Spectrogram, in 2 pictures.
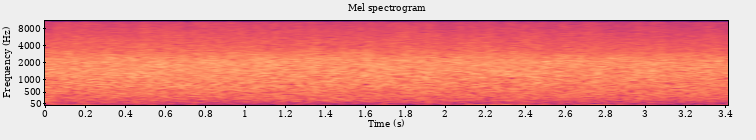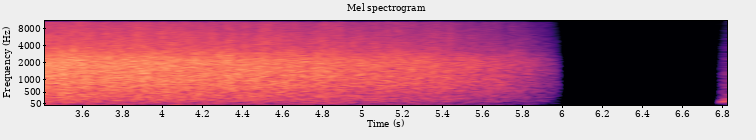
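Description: Audience applauding, fading out over the last couple of seconds into silence.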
